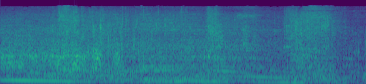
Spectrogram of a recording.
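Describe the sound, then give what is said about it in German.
A car swerves off the road into a roadside ditch, its loud engine droning at a slowly falling pitch while short bursts of tire squeal and skidding cut through, with no voices. “Dann erschrickt er so, dass er wegen diesem Satz in den Straßengraben fährt.”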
